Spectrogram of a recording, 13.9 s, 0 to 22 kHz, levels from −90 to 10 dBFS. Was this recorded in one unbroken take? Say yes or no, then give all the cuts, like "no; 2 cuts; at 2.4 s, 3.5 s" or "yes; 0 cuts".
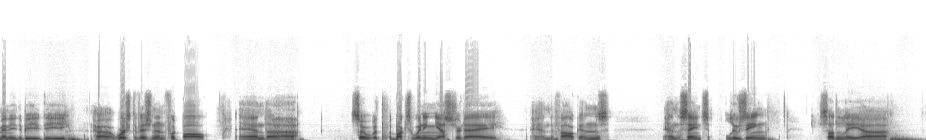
no; 1 cut; at 3.5 s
